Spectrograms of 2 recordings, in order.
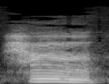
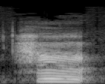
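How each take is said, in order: First: It ends on an open vowel. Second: It ends with a glottal stop. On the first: The speaker calls it right. "In the Holy Quran, we shall say" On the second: The speaker calls it wrong. "we never spell al-hamza that comes at the end of this letter... These are all wrong"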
